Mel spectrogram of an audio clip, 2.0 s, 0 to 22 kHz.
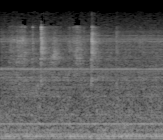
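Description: Faint small clicks of a 1.25-inch light pollution filter being handled and threaded onto a ZWO T2-to-1.25-inch filter adapter ring, the clearest about half a second and a second in, over a steady electrical hum.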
